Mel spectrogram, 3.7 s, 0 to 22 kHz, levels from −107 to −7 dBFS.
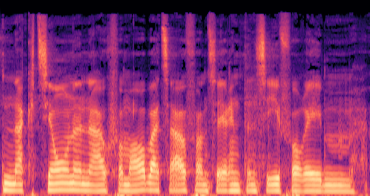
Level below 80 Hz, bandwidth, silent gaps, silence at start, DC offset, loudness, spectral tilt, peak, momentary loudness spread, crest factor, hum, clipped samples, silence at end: -40 dBFS; 16 kHz; none; 0 s; under 0.1%; -17 LUFS; -6 dB/octave; -2 dBFS; 4 LU; 14 dB; none; under 0.1%; 0 s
